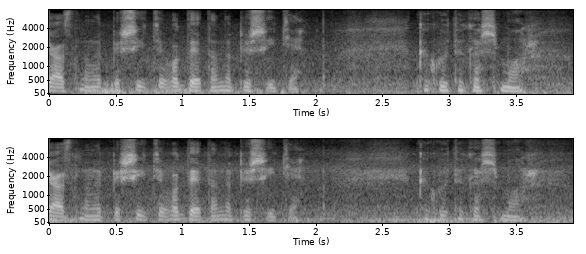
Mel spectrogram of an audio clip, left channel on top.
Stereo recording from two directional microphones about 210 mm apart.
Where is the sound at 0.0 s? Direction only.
15° left (ahead or behind); by 3.6 s 30° left (ahead or behind).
